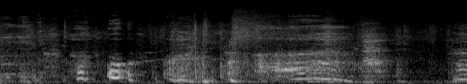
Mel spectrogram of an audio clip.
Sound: Franky groans

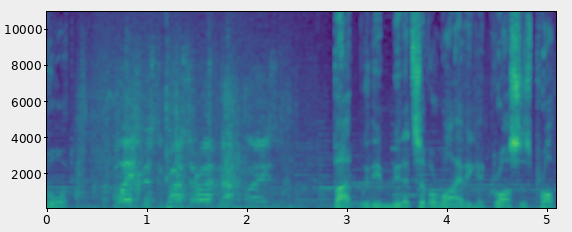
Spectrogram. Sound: knocking on door in the background

